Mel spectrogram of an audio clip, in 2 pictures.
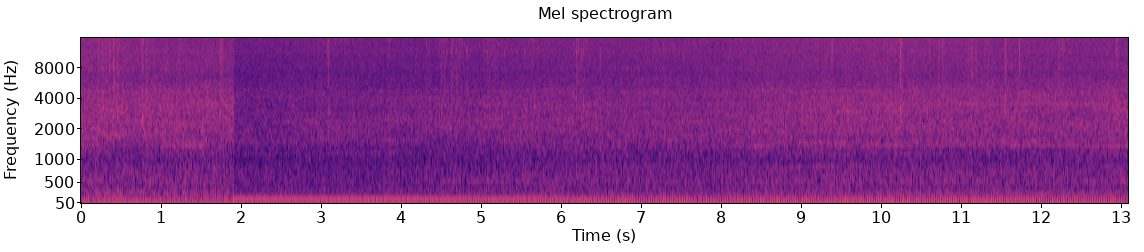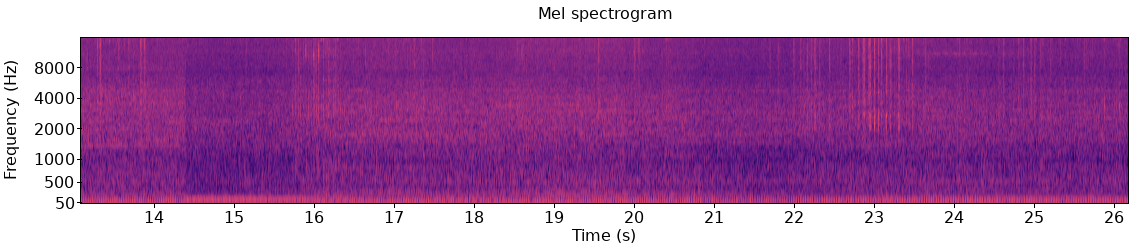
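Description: A small tractor engine chugs steadily nearby.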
